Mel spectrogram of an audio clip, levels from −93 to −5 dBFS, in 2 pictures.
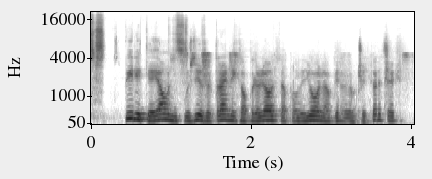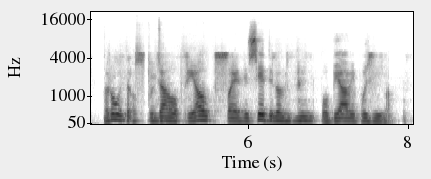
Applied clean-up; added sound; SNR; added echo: neural mask model DeepFilterNet 3.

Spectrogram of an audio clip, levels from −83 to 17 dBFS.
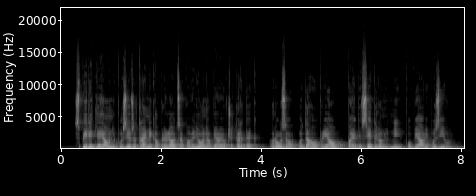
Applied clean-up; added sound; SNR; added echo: none; none; none; none.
